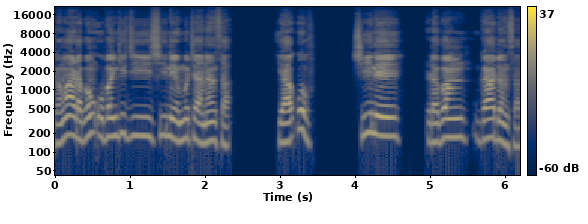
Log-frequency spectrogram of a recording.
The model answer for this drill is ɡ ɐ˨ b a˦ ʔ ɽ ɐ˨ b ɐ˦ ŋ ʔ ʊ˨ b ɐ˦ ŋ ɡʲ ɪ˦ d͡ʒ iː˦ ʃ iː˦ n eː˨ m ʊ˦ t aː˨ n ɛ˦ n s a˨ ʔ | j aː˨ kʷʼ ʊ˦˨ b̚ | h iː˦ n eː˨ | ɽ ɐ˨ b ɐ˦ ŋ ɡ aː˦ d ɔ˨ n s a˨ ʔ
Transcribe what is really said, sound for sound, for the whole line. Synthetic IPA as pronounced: ɡ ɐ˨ m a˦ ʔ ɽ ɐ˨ b ɐ˦ ŋ ʔ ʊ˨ b ɐ˦ ŋ ɡʲ ɪ˦ d͡ʒ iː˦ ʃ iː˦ n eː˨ m ʊ˦ t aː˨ n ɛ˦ n s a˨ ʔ | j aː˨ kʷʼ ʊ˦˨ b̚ | ʃ iː˦ n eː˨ | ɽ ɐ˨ b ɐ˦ ŋ ɡ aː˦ d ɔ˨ n s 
